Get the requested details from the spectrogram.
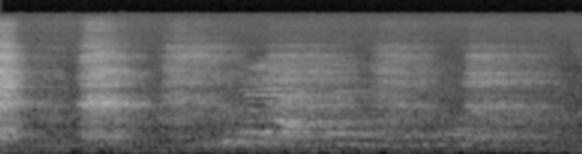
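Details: Repeated abrupt gasping and snorting bursts from a person with Tourette syndrome, recorded at a university hospital around implantation of a deep brain stimulator; vocal tics.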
